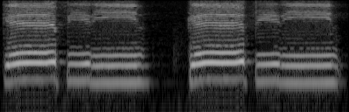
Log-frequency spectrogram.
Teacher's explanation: هذا اللفظ الألف فيه مقللة قولا واحدا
